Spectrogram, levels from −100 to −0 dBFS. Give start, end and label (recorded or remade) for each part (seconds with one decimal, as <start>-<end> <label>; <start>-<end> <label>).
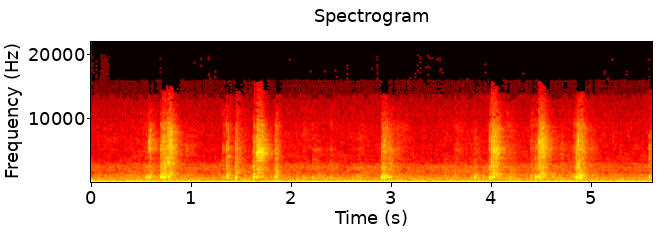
0.0-1.0 remade; 1.0-1.9 recorded; 1.9-2.8 remade; 2.8-3.6 recorded; 3.6-5.6 remade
